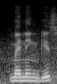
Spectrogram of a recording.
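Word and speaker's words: meninges: क्या बोलते हैं उसको, मेनिंगिस। उसका स्पेलिंग पे माइंड मत कीजिएगा, ठीक है, इसको मेनिंगिस बोलते हैं।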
